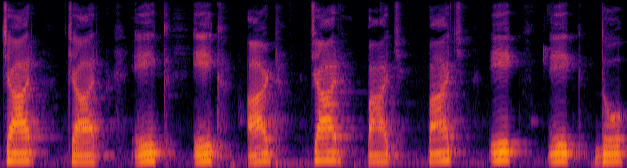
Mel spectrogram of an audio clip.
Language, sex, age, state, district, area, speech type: Hindi, male, 60+, Madhya Pradesh, Bhopal, urban, read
